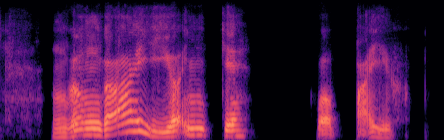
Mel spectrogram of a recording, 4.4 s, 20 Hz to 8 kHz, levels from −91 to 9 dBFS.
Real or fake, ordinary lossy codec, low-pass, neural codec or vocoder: fake; Opus, 16 kbps; 7.2 kHz; vocoder, 22.05 kHz, 80 mel bands, WaveNeXt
